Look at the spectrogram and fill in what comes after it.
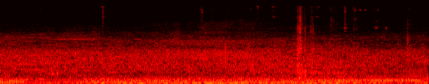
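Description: A car engine idling steadily, a low even rumble with outdoor background noise over it.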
